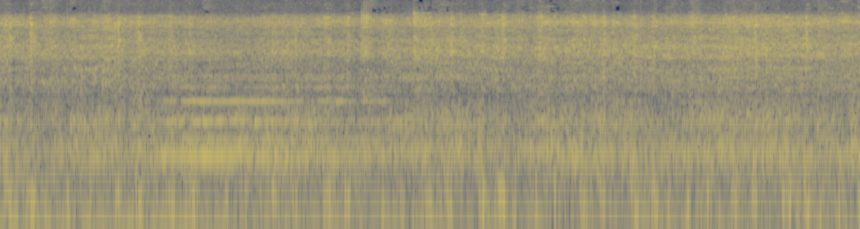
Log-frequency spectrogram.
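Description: Indian Railways passenger coaches rolling past close by, a steady heavy rumble with the rapid clickety-clack of wheels over the rail joints. A faint squealing tone runs from about one and a half to four seconds in.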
